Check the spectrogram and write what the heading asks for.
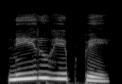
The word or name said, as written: ನೀರುಹಿಪ್ಪೆ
